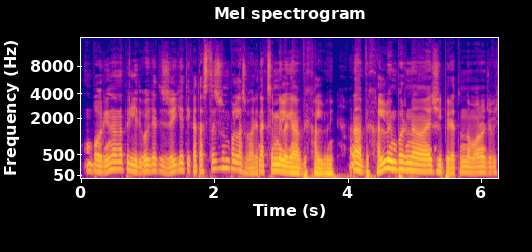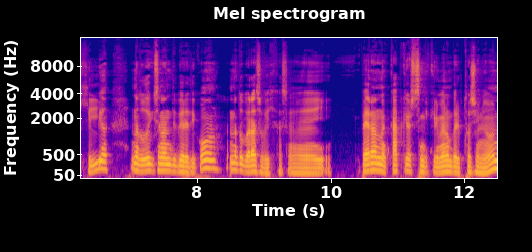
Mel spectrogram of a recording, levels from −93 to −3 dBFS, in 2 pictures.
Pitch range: 95-140 Hz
